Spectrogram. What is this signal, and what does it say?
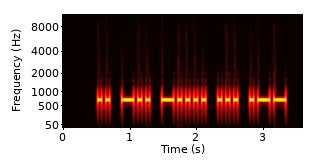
Morse code, heard as a keyed tone, about 20 wpm, 700 Hz. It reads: ID6SW
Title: Five Challenging Letter-Number Combinations 20wpm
